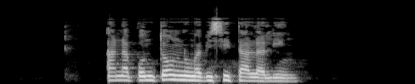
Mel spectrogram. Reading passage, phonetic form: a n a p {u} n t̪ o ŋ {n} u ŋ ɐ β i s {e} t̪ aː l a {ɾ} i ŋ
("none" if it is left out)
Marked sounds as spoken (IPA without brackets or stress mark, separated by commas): o, n, i, l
